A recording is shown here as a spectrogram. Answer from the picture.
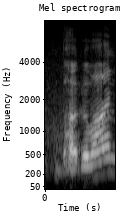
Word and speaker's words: भगवान: है ना, तो वह, तो ये भ ग व और न जो है नीचे हलंत लगा होता है, वो थोड़ा सा साइलेंट जैसा माना जाता है। तो इन सारे सिद्धांतों को मिलाने से भगवान शब्द ज्ञान, शक्ति, बल,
